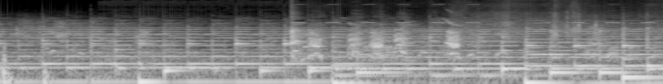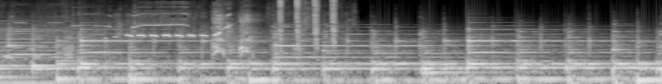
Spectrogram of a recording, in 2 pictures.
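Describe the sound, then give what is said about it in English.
Puppies yip and bark repeatedly in short, high-pitched bursts, with a few whimpers mixed in, all set over a steady layer of background music. “They go immediately to the puppies.”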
